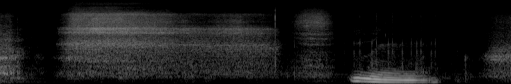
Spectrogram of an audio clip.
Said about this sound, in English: Took a big fat vape rip.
